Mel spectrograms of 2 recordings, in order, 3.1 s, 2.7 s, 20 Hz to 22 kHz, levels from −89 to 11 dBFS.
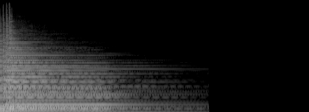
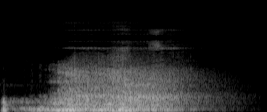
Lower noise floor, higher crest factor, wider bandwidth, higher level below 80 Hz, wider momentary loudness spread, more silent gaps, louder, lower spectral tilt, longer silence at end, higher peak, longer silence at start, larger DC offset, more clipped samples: second, -59 dBFS vs -64 dBFS; first, 22 dB vs 16 dB; first, 16.5 kHz vs 7.2 kHz; about the same, -42 dBFS vs -38 dBFS; first, 20 LU vs 12 LU; neither; about the same, -28 LUFS vs -26 LUFS; second, -6 dB/octave vs -10 dB/octave; first, 1 s vs 0.7 s; first, -8 dBFS vs -12 dBFS; about the same, 0 s vs 0 s; neither; neither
